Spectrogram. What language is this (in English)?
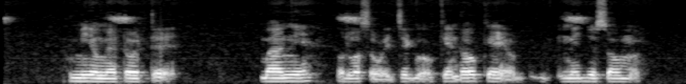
Luo (Kenya and Tanzania)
